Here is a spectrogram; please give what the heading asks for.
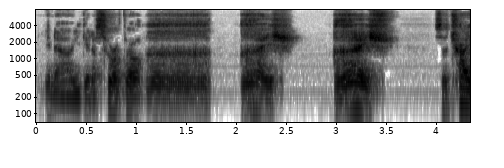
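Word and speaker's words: רֵישׁ: Resh most of the time is pronounced back of the throat. Almost like you're gargling salt water, you get a sore throat. Resh, resh.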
